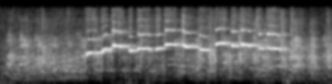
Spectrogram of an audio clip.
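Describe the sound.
A person whistles a lively tune of high, shifting notes that slide up and down, clear and fairly loud over a noisy background with faint voices.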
